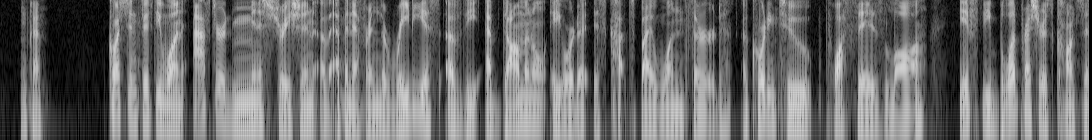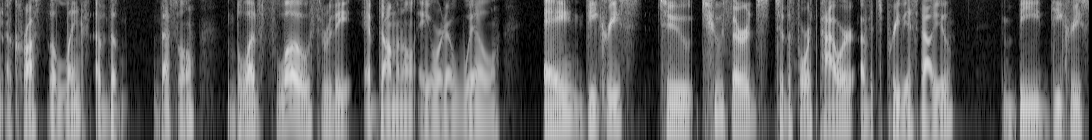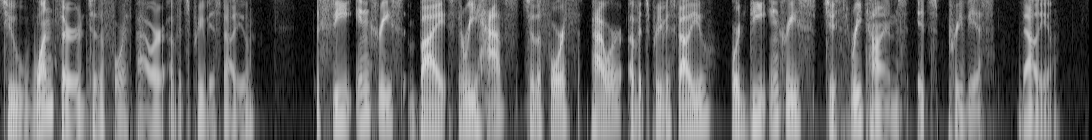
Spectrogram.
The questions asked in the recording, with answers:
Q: According to Poiseuille's law, if the blood pressure is constant across the length of the vessel, blood flow through the abdominal aorta will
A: that's answer choice A, right?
